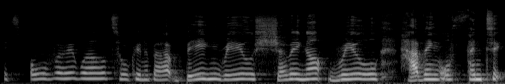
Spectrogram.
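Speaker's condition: No condition

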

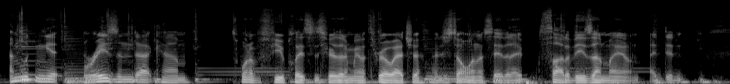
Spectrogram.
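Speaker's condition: No condition

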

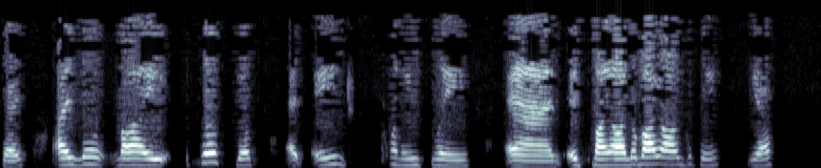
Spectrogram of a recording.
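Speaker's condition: Cerebral palsy; chronic physical disability

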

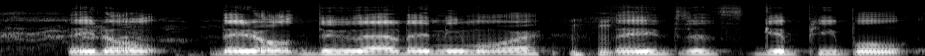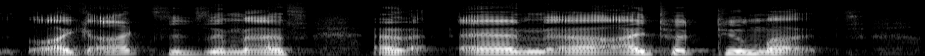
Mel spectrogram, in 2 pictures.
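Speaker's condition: Cerebral palsy; two months premature

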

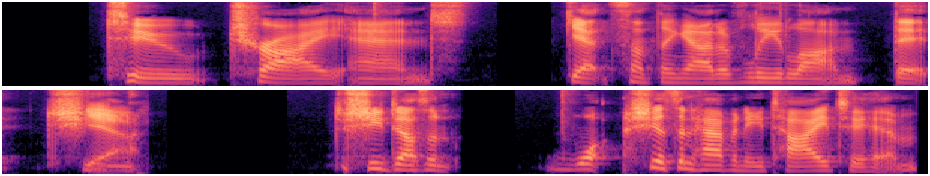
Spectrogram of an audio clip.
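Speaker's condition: No condition

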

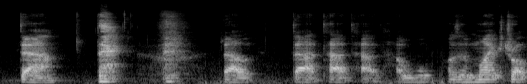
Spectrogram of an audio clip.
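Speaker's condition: Stuttering; longstanding, once a heavy burden; still occurs sometimes, less burdensome than years ago; occasional stuttering; repeated sounds, blocks

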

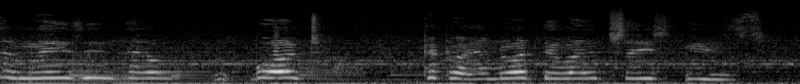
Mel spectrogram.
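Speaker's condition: Cerebral palsy; present from birth, much therapy in childhood

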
